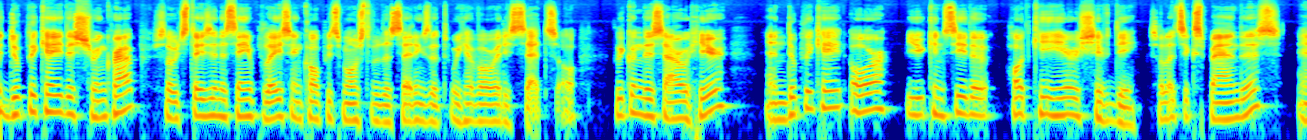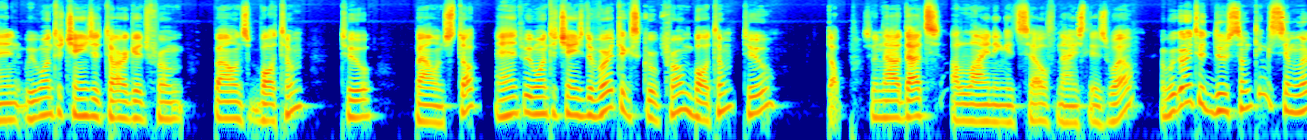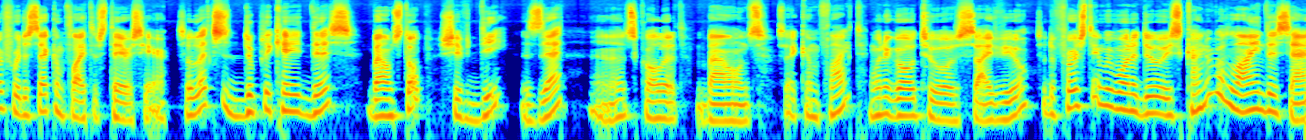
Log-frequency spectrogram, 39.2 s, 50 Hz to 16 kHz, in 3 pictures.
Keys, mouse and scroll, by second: 5.6 click, 11.4 click, 15.0 click, 15.9 click, 20.4 click, 21.7 click, 21.9 click, 24.5 middle click, 24.5 scroll down 3, 25.2-26.8 scroll up 3, 26.8 scroll down 2, 27.6 click, 28.2 click, 30.7 shift+d, 31.8 click, 33.9 BackSpace, 35.2 click, 36.3-38.4 scroll up 4, 36.8 middle click, 38.6 r.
